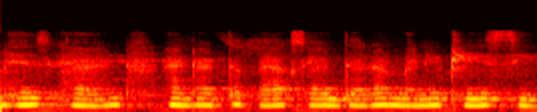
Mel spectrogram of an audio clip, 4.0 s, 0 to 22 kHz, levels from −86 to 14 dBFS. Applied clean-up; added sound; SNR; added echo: none; none; none; none.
